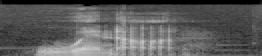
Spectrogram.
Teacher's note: when you have n t and vowel sound the t will disappear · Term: nt plus vowel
